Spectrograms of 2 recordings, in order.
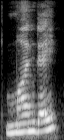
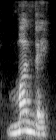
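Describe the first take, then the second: First: The stress is on the second syllable, day. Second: The stress is on the first syllable, Mon.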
